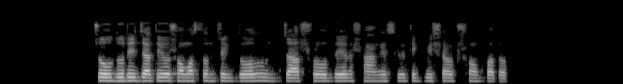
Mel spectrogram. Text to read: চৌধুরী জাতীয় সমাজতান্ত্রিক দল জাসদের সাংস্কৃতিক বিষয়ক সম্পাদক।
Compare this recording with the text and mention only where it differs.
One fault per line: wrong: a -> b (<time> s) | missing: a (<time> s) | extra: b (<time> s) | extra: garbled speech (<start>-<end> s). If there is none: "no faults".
no faults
